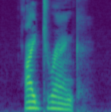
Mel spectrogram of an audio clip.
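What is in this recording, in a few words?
"I drank", English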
